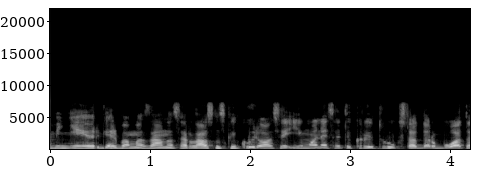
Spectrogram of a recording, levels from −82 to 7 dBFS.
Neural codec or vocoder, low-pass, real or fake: vocoder, 22.05 kHz, 80 mel bands, Vocos; 7.2 kHz; fake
